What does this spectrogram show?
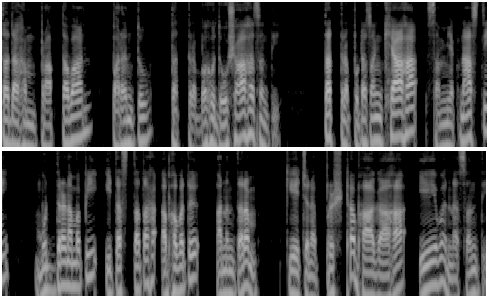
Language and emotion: Sanskrit, neutral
